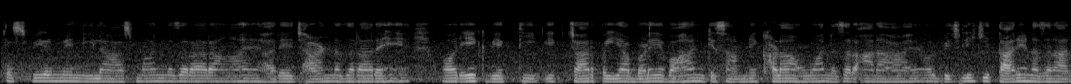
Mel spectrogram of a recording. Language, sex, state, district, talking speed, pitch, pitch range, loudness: Hindi, male, Maharashtra, Dhule, 200 wpm, 140 Hz, 135-145 Hz, -30 LUFS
